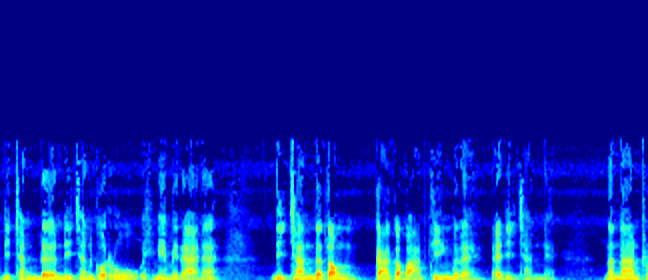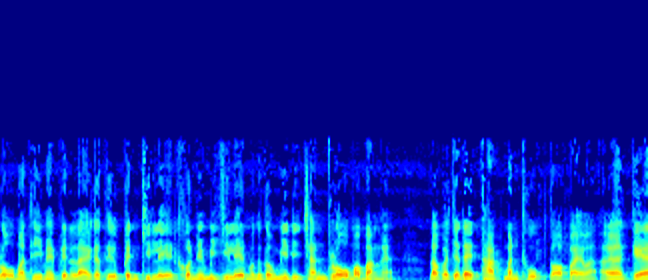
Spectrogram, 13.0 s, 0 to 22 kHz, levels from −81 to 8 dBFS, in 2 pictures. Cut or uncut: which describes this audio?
uncut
